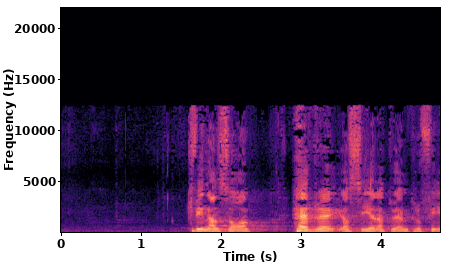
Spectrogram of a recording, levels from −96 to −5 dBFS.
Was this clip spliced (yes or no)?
no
